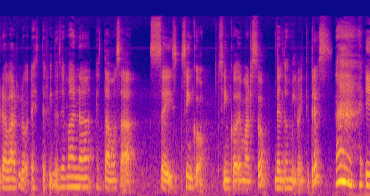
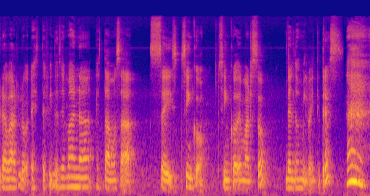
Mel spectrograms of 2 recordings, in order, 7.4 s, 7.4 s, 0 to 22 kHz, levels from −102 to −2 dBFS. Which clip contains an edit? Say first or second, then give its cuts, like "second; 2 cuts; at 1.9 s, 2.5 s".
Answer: first; 1 cut; at 5.4 s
